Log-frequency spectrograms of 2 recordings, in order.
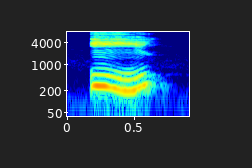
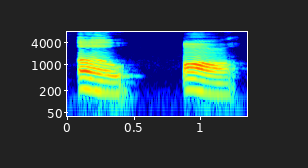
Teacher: E for eagle is pronounced in the front of the mouth versus ah, which is pronounced more in the back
